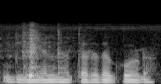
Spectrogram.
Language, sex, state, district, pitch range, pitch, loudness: Kannada, male, Karnataka, Koppal, 105-110 Hz, 105 Hz, -16 LUFS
